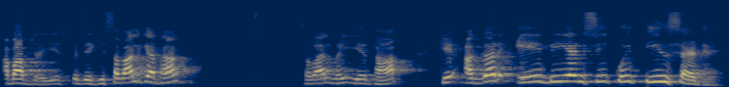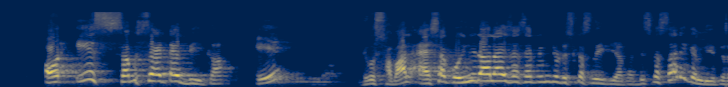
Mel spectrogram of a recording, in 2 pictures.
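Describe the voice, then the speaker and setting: Man, maths teacher, classroom lecture, fairly high voice, coaxing, quizzes students, repeats steps. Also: sing-song, normal speed. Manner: coaxing, urges students to listen before writing.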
